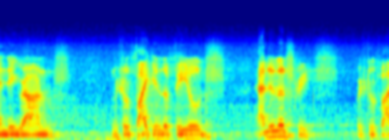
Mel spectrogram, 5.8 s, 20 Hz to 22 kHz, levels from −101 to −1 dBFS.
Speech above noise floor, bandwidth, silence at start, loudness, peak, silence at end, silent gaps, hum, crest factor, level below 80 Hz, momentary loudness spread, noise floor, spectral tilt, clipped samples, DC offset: 22 dB; 6.4 kHz; 0 s; -23 LUFS; -4 dBFS; 0 s; none; none; 20 dB; -56 dBFS; 21 LU; -45 dBFS; -7 dB/octave; under 0.1%; under 0.1%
